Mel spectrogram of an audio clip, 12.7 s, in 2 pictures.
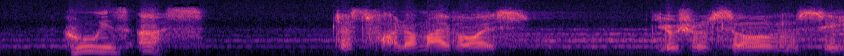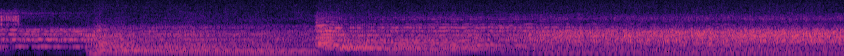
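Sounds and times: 
speech: 0.5s - 1.6s, 2.5s - 4.0s, 4.9s - 7.1s
bus engine running: 7.2s - 12.6s.

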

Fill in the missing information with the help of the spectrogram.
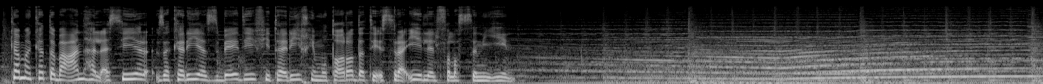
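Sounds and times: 
speech: 0.1s - 5.3s
alarm siren after military raid: 5.1s - 10.4s.

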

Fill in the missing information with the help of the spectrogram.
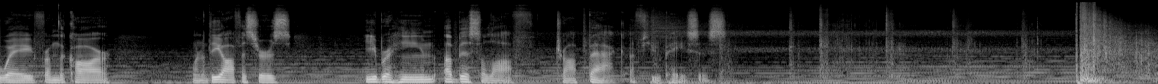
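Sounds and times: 
speech: 0.0s - 1.3s, 1.9s - 7.4s
single gunshot: 10.8s - 11.5s.

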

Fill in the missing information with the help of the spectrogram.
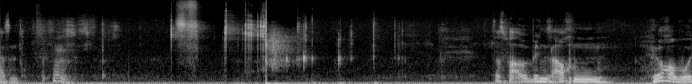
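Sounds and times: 
speech: 0.0s - 1.0s, 4.9s - 6.9s
beer can opening: 1.7s - 4.1s.

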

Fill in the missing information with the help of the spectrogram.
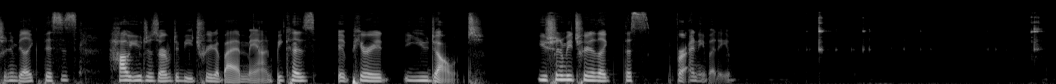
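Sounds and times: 
speech: 0.0s - 7.4s
glass clinking: 8.1s - 10.5s.

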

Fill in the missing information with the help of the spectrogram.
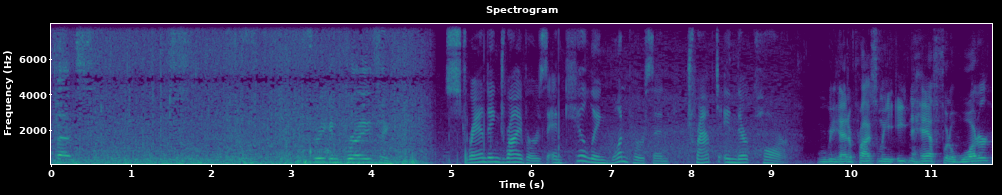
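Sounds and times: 
heavy pouring rain: 0.0s - 4.8s, 6.9s - 9.3s
speech: 3.3s - 11.7s.

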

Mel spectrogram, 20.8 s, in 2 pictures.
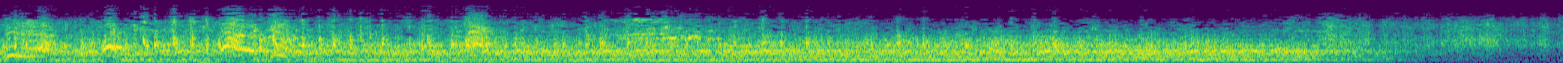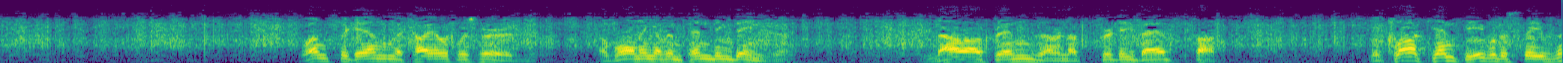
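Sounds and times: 
avalanche rumbling down a mountain: 0.0s - 20.8s
speech: 12.6s - 15.8s, 16.6s - 18.6s, 19.6s - 20.8s.

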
